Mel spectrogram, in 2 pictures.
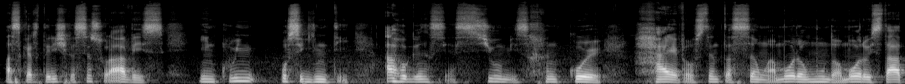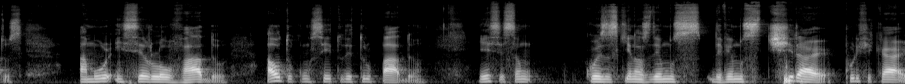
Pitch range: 105-125 Hz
